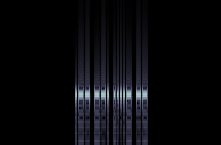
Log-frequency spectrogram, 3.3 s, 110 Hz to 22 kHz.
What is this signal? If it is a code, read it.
Morse code, heard as a keyed tone, about 47 wpm, 700 Hz. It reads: WG4M
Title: USA Call Signs - 4 Characters - Repeated 3x - 50wpm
